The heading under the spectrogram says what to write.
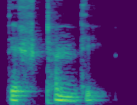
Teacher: The Ish is cerebral sh, and Tha is again aspirated because it's a second letter. In the Ta varga or Ta class of consonants, it has to be Tishtanti.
